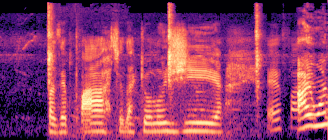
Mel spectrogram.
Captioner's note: speaking Portuguese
